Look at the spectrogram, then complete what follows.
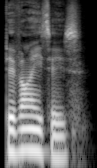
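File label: "devises", British English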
